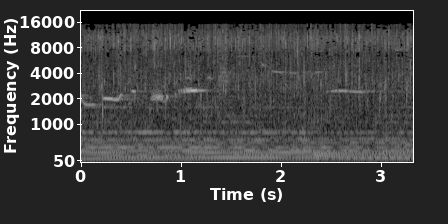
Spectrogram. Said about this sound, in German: Untermalt wird der Vogelchor von dem leisen Rauschen eines schmalen Bächleins, das sich zu uns gesellt hat. Der glasklare Wasserlauf nimmt uns mit auf seine Reise durch den Herbst.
